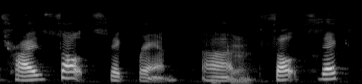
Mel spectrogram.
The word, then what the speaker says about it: SaltStick: Salt Stick, just as it's spelled, SALTSTICK.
